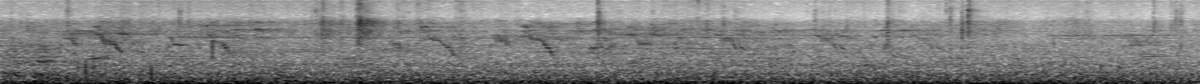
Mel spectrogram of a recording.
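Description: Faint bird chirps, short falling notes scattered throughout, over steady background noise with a low hum.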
